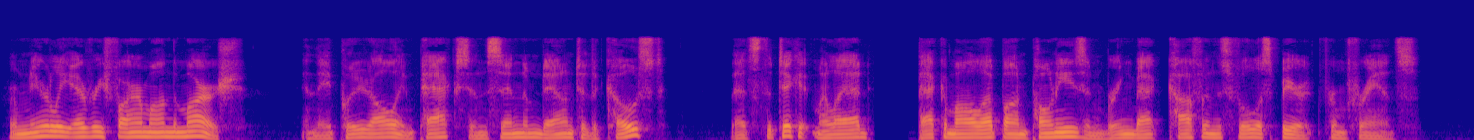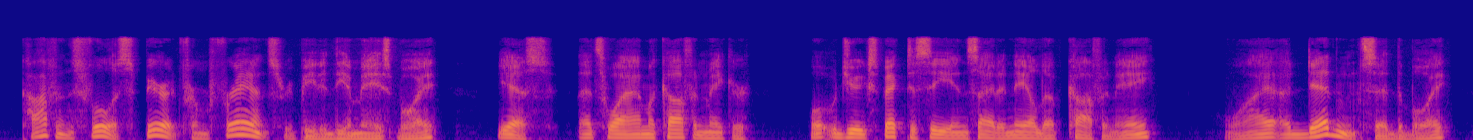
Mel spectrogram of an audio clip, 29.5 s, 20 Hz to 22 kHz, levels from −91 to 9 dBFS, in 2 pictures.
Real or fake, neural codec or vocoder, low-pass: real; none; 7.2 kHz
